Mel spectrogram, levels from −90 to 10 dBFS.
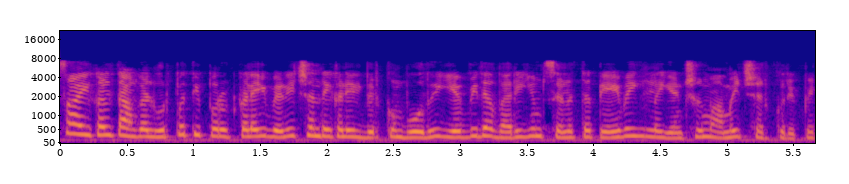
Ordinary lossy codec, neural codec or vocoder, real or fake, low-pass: none; codec, 44.1 kHz, 7.8 kbps, Pupu-Codec; fake; 7.2 kHz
